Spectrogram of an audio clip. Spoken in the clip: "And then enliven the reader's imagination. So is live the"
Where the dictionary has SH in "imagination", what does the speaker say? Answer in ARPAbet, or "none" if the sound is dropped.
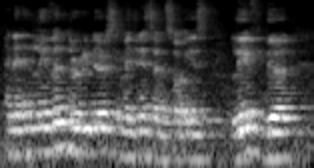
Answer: S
